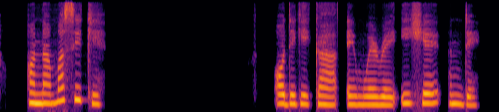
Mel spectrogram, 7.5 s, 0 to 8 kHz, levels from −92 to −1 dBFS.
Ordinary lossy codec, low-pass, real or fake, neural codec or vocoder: none; 7.2 kHz; fake; codec, 16 kHz, 0.5 kbps, X-Codec, HuBERT features, trained on LibriSpeech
